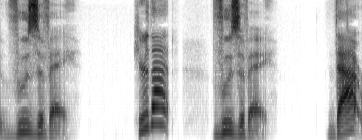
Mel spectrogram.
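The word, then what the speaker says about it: vous avez: Normally that s in vu is totally silent. But because the next word a starts with the vowel uh that silent suddenly wakes up. It jumps over and links to the uh and it makes a z sound. So you don't say vu a. You say vuve.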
